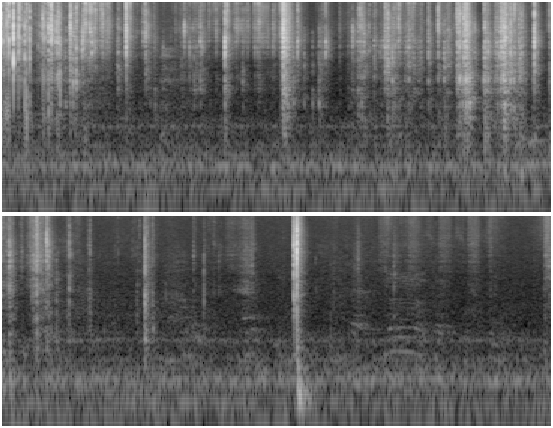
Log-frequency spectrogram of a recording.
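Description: Foil wrapper of a Pokémon card booster pack being torn open and crinkled for about the first six seconds, then one sharp tap about eight and a half seconds in.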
